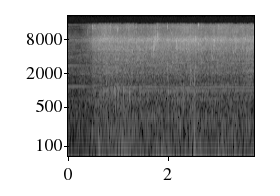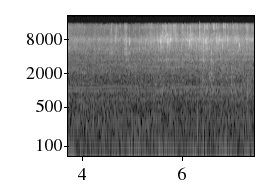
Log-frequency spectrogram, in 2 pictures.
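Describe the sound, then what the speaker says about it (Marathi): Methi gota fritters (bhaji) drop into hot oil for deep-frying, giving a steady close hiss and bubbling sizzle that swells slightly louder toward the end. "आपण आता भजी सोडून घेऊ."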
